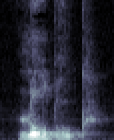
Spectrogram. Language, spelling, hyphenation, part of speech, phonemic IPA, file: Dutch, lolbroek, lol‧broek, noun, /ˈlɔl.bruk/, Nl-lolbroek.ogg
- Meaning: a joker, one who makes jokes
